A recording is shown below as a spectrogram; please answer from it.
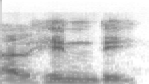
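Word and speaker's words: الهندي: Kalau Nun mati itu ketemu dal. Gimana? Nun mati ketemu dal. Terus gimana Pak? Dengung gitu apa gimana? Bacanya jadi panjang nggak? Al-Hindi. Enggak panjang. Enggak. Biasa aja Al-Hindi.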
